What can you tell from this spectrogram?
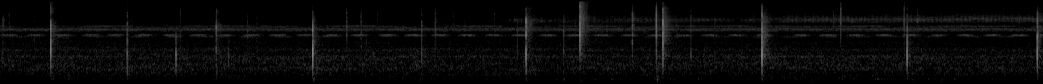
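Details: Insect chorus mixed with a crackling bonfire: continuous high-pitched trilling and a fast pulsed chirp run underneath frequent sharp pops and snaps from the burning wood.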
